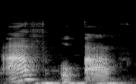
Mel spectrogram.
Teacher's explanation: En este caso podríamos decir au, pero en realidad se tiene que pronunciar af o av, como si tuviéramos una f o una v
